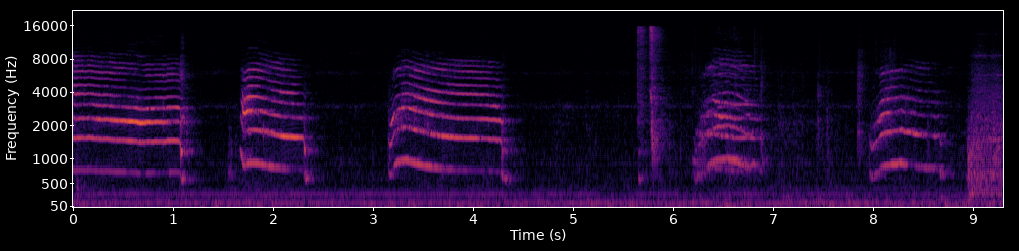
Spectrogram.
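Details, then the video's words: Cat meows meant to attract cats: five long harmonic meows, the first ones loud and sliding slightly down at the end, later ones softer with a curving rise-and-fall, broken by brief clicks and rustles. "Cat sound - cat meowing to attract cats"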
